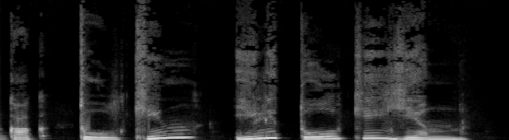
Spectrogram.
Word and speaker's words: Толкин: Но сам он указывал, что всегда произносит окончание как «кин». Так что вариант «Толкин» более точно отражает произношение фамилии. Некоторые члены семьи писателя даже ставили ударение на последний слог «Толкин».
